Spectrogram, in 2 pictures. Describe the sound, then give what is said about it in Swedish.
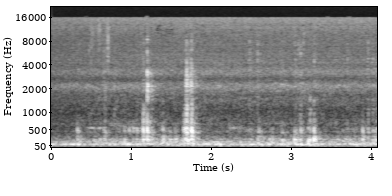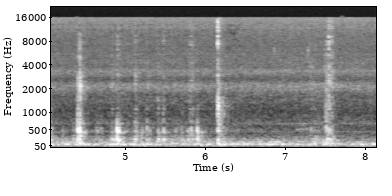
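Irregular scratching, knocking and shuffling from a rat moving things about inside the ceiling of a son's bedroom, recorded on a Saturday evening by holding a microphone up to the ceiling, in short scattered bursts over a steady low rumble. No voices. “Höll upp mikrofonen då mot taket och då lät det så här.”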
